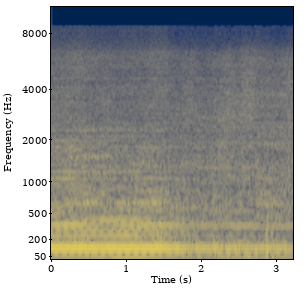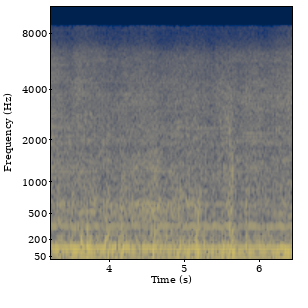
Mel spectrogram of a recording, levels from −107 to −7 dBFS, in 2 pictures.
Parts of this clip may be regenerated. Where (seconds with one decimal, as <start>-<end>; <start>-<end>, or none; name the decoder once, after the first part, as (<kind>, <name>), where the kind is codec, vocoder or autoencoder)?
0.0-4.9 (codec, SNAC); 5.7-6.4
